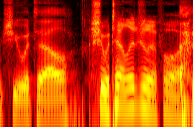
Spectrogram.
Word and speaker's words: Chiwetel Ejiofor: Chiwetel Ejiofor.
